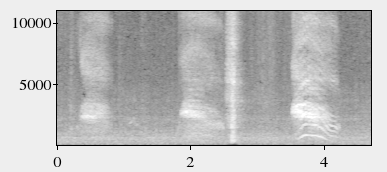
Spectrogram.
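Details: Two-week-old Maine Coon kittens from a litter of four born on 18 June, indoors. Three thin, high meows are spaced over a few seconds. The last is a longer, wavering cry. A brief sharp click falls between them.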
